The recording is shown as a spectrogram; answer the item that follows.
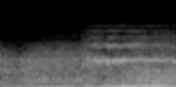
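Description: The Shen family car arrives with its tires skidding: a steady engine roar builds into a drawn-out, high-pitched squeal that holds loud and close for a couple of seconds.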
